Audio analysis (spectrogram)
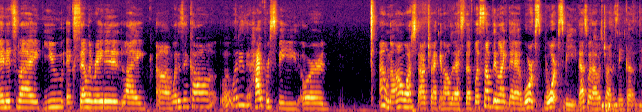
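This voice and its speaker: A woman with a slight Southern US accent talks at a moderate pace and medium pitch. Her tone is animated, with ordinary pitch variation. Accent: slight Southern twang. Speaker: tarot reader. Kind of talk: pick-a-card tarot reading. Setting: on camera.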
